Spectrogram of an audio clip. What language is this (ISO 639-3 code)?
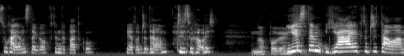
pol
